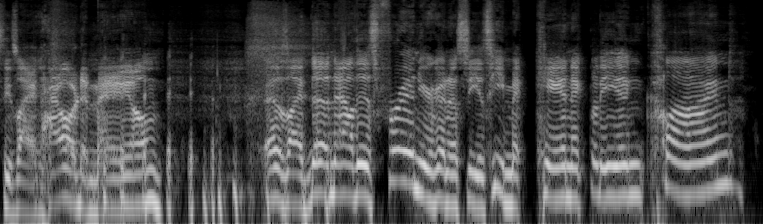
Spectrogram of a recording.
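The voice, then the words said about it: Old prospector character voice. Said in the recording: “I give him a prospector voice.”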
